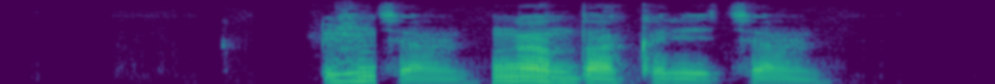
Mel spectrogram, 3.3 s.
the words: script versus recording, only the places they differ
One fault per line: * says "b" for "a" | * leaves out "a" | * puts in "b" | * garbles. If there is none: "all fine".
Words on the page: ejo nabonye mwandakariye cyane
* says "cyane" for "nabonye"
